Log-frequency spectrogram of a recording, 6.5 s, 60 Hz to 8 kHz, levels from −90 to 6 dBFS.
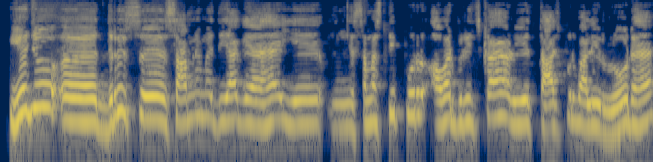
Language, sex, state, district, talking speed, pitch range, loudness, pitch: Hindi, male, Bihar, Samastipur, 185 wpm, 190-225 Hz, -15 LUFS, 205 Hz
